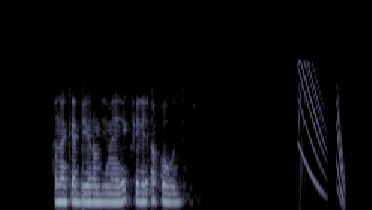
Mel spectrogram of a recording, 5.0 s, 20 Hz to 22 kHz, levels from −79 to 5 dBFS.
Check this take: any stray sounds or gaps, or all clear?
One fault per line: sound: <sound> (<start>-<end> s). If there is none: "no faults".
sound: chirp (4.0-4.6 s)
